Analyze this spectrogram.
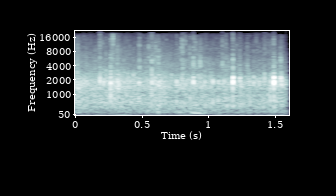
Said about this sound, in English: a big round of applause as she's seated today.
